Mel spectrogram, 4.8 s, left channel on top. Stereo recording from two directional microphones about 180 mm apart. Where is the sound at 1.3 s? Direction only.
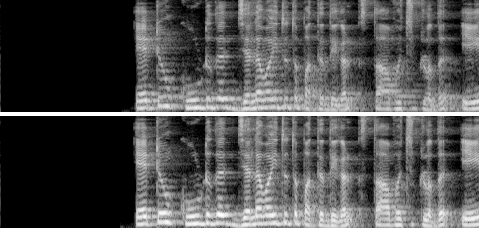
45° right (ahead or behind).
